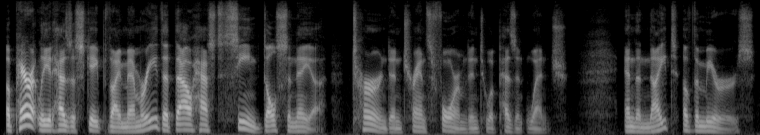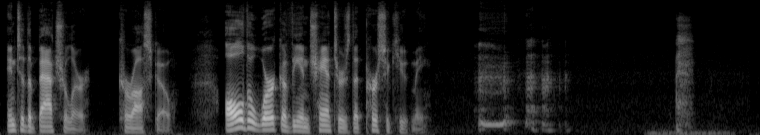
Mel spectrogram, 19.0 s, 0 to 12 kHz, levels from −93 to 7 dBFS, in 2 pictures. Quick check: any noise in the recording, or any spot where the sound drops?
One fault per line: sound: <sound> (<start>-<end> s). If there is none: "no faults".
sound: laugh (15.4-16.7 s)
sound: breath (17.5-18.7 s)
